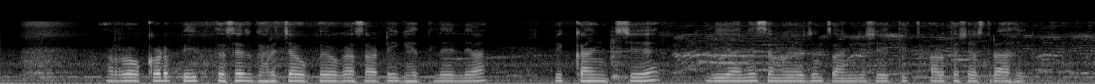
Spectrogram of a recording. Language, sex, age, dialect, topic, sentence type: Marathi, male, 18-24, Northern Konkan, agriculture, statement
